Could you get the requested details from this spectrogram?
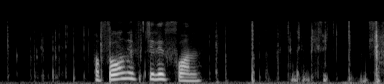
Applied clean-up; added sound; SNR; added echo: neural diffusion model UNIVERSE++.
